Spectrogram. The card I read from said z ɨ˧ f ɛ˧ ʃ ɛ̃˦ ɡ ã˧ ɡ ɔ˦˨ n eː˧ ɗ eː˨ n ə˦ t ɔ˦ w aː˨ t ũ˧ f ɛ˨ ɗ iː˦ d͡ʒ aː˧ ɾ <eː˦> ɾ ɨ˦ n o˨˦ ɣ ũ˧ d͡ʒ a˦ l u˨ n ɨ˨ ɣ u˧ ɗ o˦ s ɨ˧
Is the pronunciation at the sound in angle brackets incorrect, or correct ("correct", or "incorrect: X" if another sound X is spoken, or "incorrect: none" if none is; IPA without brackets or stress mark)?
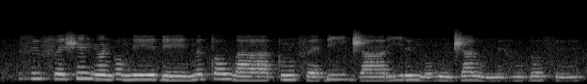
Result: incorrect: iː˦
